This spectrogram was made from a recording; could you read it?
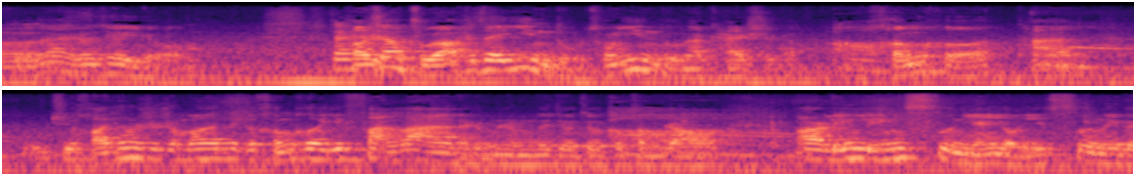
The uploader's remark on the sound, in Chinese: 本期节目为在张大妈办公区用录音笔录制，可能有街道上的杂音，请见谅。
